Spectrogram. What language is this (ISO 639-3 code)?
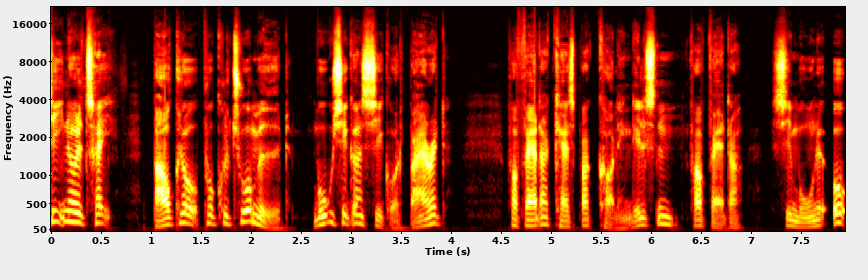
dan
